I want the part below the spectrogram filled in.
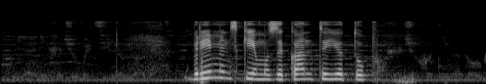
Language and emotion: Russian, neutral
